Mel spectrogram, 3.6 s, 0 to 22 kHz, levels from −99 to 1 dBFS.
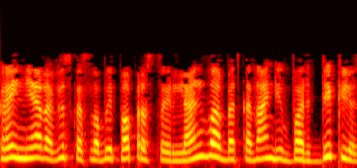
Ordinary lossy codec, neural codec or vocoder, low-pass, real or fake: MP3, 24 kbps; codec, 24 kHz, 1 kbps, SNAC; 7.2 kHz; fake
